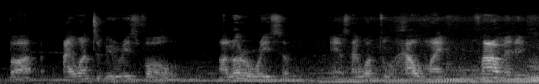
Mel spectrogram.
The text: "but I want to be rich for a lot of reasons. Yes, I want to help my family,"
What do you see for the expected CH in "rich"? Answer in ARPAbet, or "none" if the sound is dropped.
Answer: S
